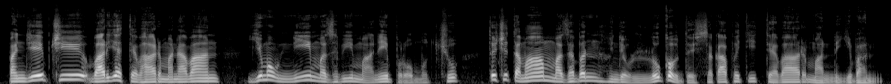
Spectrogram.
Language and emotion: Kashmiri, neutral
